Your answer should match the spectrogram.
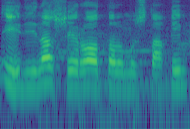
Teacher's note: sirotol itu pakai Alif itu Mad Thobi'i panjangnya satu Alif atau dua harokat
